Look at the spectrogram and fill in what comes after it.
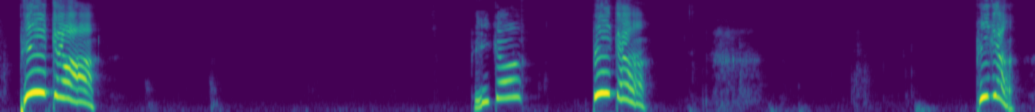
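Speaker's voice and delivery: very high creature cries, each stretched, swooping up high. Reading the Pikachu part in a park bench scene: Pikachu voice. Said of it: "Pikachu sits at their feet".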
